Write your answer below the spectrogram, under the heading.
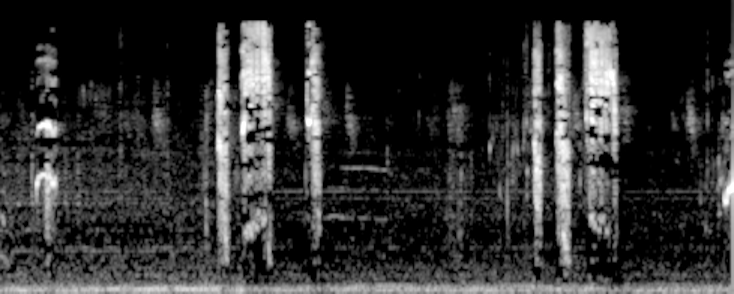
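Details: Baby monkey named Rose crying loudly and angrily after her mother takes her milk bottle during bath time: a shrill, wavering squeal early on, then harsh broadband screeching bursts in two clusters separated by quieter stretches.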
